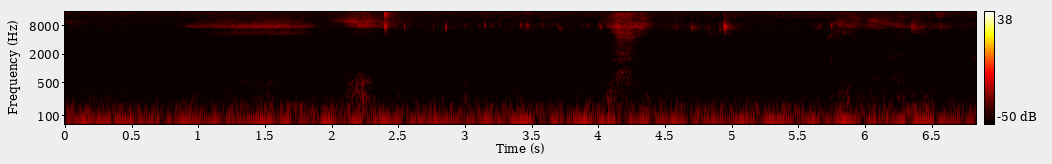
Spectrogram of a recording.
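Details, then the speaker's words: Relaxed dog lying on a lap, snoring or breathing heavily: faint, noisy snorting breaths, about three in seven seconds, over a steady low room hum; snoring. "I have one dog on my lap as I'm doing this and he's um kind of sort of snoring so you might hear that in the background it's just my dog and he's just breathing heavy he's relaxed"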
